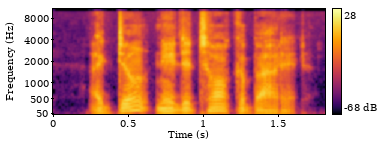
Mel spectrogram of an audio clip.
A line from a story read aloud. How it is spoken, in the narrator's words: I reply sharply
